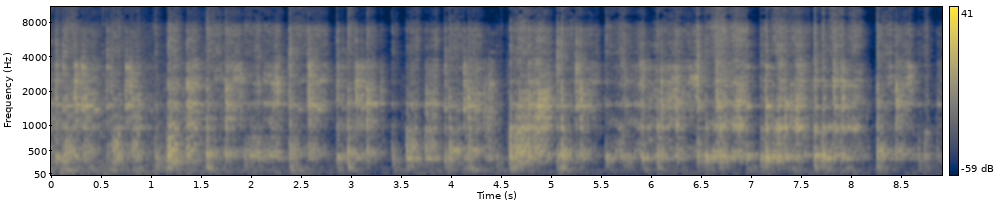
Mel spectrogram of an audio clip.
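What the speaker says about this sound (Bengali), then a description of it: "চাল এবং ডালটাকে একটু ভালো করে নাড়াচাড়া করছি।" Rice and lentils for a vegetarian khichdi stirred in a pot, with a utensil repeatedly scraping and clinking against the metal in busy, continuous strokes.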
